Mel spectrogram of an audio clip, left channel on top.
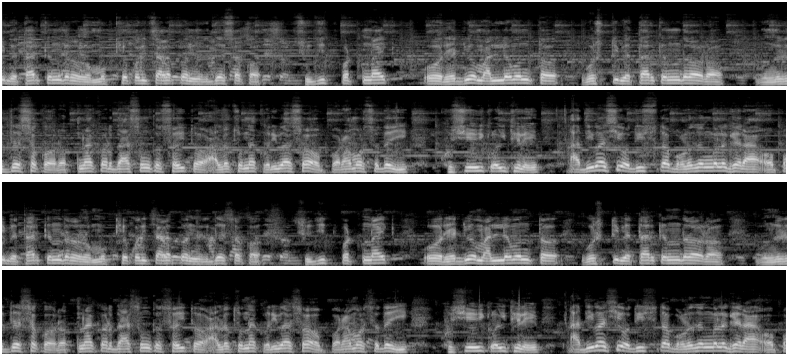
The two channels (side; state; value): both; normal; correlation 0.31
